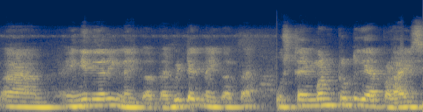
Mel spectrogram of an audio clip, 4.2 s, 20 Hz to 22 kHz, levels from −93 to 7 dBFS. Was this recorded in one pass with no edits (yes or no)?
yes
